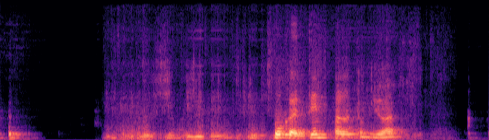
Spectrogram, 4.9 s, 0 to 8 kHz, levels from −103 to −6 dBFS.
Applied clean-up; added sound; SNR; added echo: neural separator model SepFormer DNS4.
